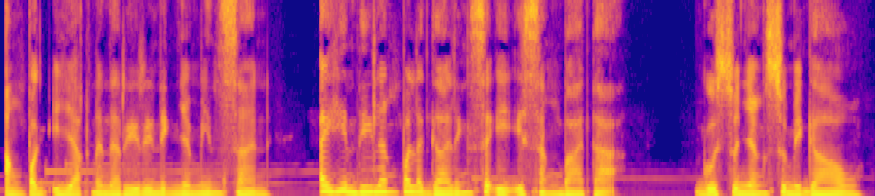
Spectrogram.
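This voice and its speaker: Female audiobook narrator: lowish, soft dark tone, measured suspense, faint music bed. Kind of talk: scripted dramatic story narration.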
